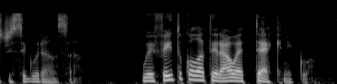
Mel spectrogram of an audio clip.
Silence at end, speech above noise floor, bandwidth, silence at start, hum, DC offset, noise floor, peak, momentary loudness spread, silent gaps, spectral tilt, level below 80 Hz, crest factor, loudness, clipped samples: 0.3 s; 43 dB; 12 kHz; 0 s; none; under 0.1%; -67 dBFS; -10 dBFS; 18 LU; none; -5.5 dB/octave; -54 dBFS; 16 dB; -23 LUFS; under 0.1%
